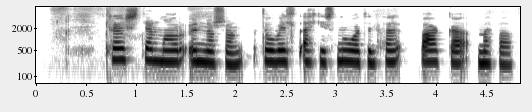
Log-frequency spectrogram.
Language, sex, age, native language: Icelandic, female, 16, Icelandic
